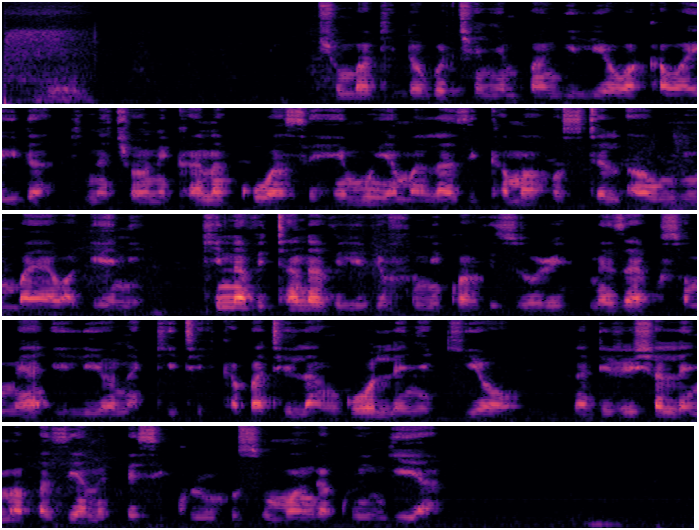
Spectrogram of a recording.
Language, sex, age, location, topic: Swahili, male, 18-24, Nairobi, education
